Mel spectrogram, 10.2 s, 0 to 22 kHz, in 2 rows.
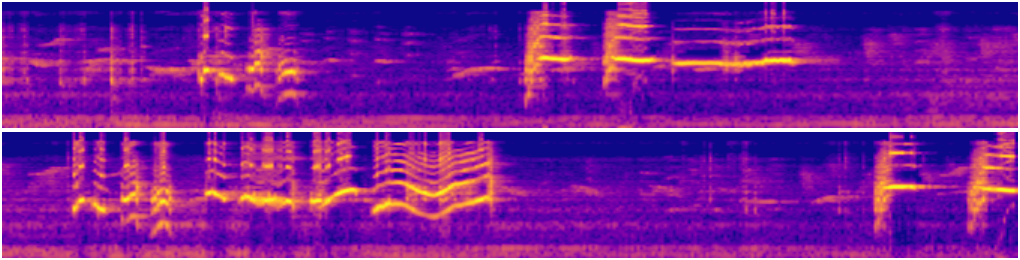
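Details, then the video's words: Oriental magpie-robin song meant to prompt kept birds to sing: scattered phrases of bright whistles, including a sustained level note and a dense run of swooping, up-and-down slurred whistles, separated by quiet gaps. "perangsang terb4ik jadikan Kacer Anda nge-play gacor seketika"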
